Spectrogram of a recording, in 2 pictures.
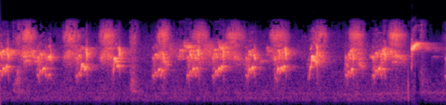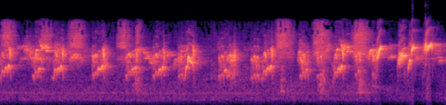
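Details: Red-whiskered bulbul (jambul) kept in a cage, delivering a long run of rapid, harsh chattering notes, roughly three per second, over a faint steady low hum.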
